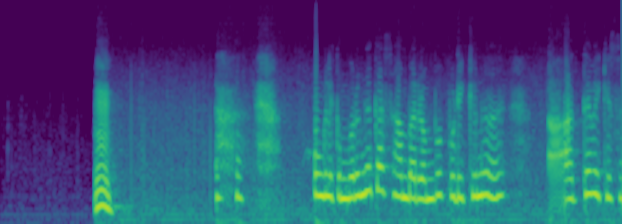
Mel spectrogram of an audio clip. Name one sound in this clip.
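A woman sings with a wavering, melodic voice.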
